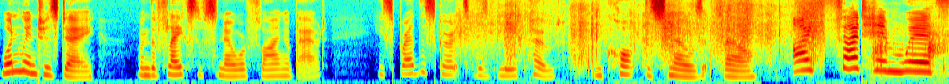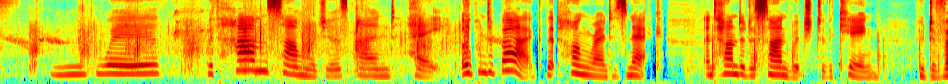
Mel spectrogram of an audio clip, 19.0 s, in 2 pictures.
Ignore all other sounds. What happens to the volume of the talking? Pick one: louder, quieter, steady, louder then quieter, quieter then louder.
louder.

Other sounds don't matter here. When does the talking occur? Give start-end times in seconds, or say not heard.
0.0-18.9.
